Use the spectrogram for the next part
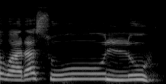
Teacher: واو ساکن سے پہلے پیش آ رہا ہے تو واو مدہ ہوگا، ایک الف کے برابر کھینچا جائے گا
